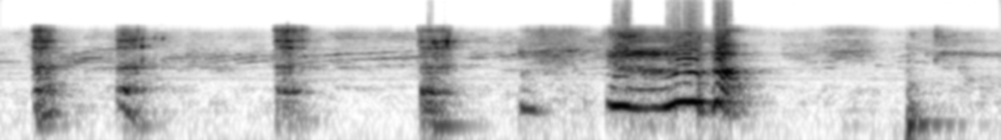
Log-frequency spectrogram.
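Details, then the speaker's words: Burping after drinking lemonade: six or seven short, low, gurgling burps at irregular intervals, with one longer drawn-out belch; ordinary belching. "hello guys i'm gonna do another burp video i've got some of this strange drink i don't know what it is yeah it's called solo original lemonade"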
